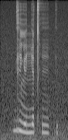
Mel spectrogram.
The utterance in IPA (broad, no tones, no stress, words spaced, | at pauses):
ɡilʲɛɲɛ tʰik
